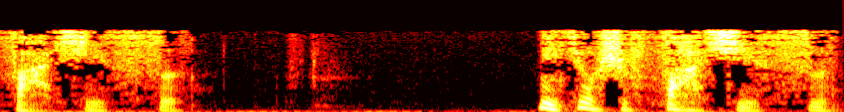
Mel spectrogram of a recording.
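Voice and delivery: low-volume, muttered accusation; hushed name-calling, well under the others; jeering along. Acted. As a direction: chime in with a soft, scornful jab. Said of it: "严明也跟着起哄".

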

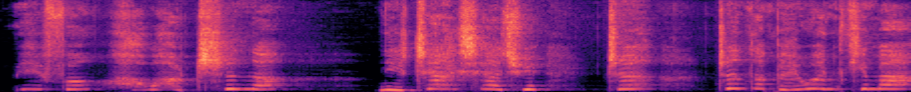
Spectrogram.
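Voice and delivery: high, quick fly voice, eager and unsure; ask, curious and a bit nervous; excited curious fly. Acted. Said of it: "又兴奋又好奇地问". (兴奋好奇的苍蝇)

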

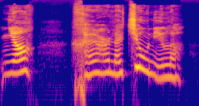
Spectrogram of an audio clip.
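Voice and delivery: calling out loud and high to his mother; urgent cry. Acted. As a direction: burst in shouting for mother. Son bursts in to rescue mother.

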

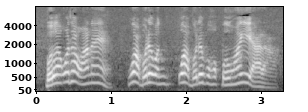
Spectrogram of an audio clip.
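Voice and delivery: mock loud denial. Imitating a hot-tempered partner shouting he is not upset. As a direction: bark out the denial. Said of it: "你讲话就是足大声的啊".

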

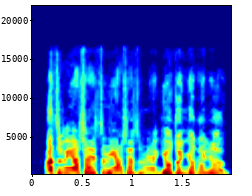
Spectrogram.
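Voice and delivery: mock a flustered passenger barking directions; panicky navigator. Shown as a demonstration. Passenger imitating a panicky navigator to the driver, frantic. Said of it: "不可以很紧张说".

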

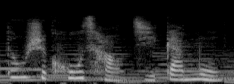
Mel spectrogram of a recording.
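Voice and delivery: ordinary talk

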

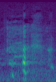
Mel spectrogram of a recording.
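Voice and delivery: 高声无声地笑; breathless high-pitched laughter; high wheezing laugh. Real, not acted. (老师念完俏皮话后高声无声地笑)

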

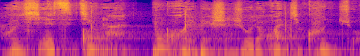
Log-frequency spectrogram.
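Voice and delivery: hushed, breathy aside; whisper. Acted. The priest whispers to himself about the half-blood child. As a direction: keep it secret, just a whisper. Speaks secretly in hiding.

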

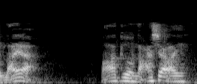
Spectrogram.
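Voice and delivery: the king in a rage ordering the guards to seize Jiang Ziya, angry; angry command. Acted. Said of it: "纣王听了勃然大怒".

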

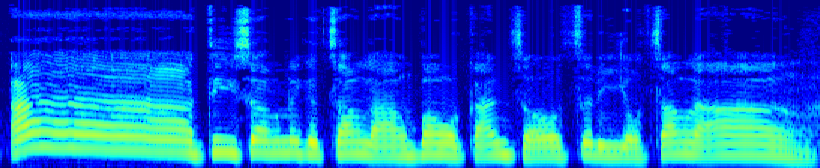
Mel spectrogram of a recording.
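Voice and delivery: very high, slow mock panic; boy begs for help with a cockroach, high and frightened; scared boy. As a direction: squeal like a boy terrified of a bug. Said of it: "那个男生就说".

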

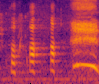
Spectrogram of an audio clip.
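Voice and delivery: short rising giggle; a quick high soft laugh. Real, not acted. Laughs at own retold reply.

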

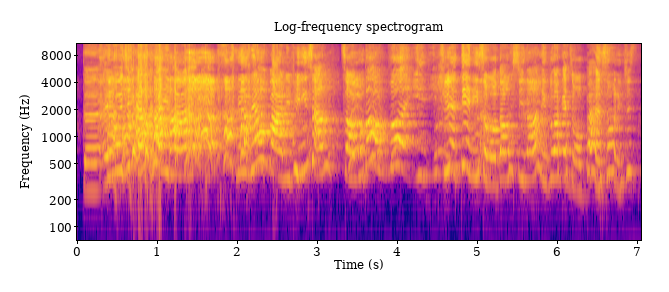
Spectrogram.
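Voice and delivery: high, loud words through laughter; laughing tease. Real, not acted. Laughing while teasing her co-host about Wikipedia.

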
